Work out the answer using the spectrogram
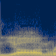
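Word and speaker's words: Jahn: It was there's a team called John Regensburg in Germany. – Yeah, there's just a guy's name. – I think it's pronounced Jan Regensburg, but yeah, that it's just a dude's name.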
